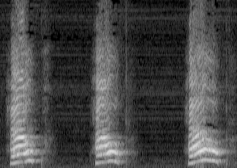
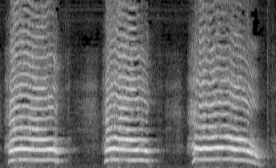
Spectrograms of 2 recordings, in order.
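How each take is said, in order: First: It is called a little louder. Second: It is called really loudly.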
